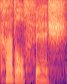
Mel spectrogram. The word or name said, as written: cuttlefish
